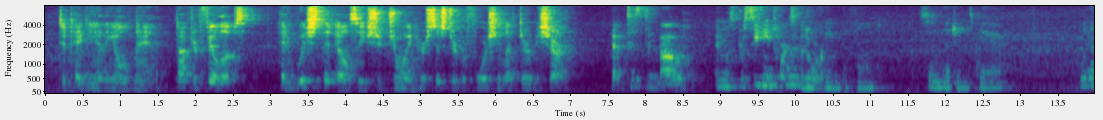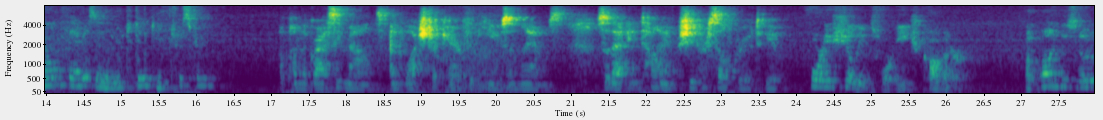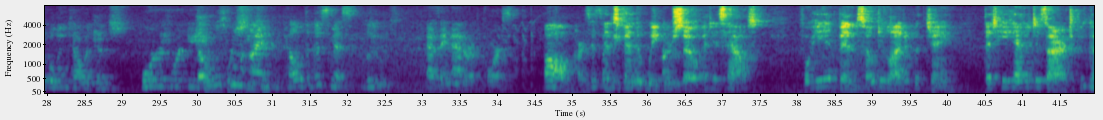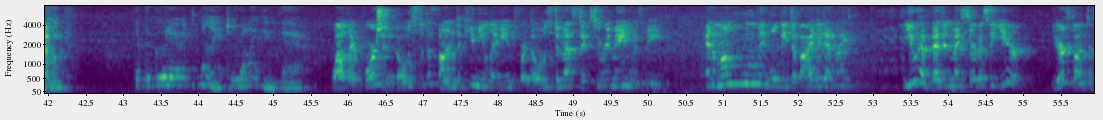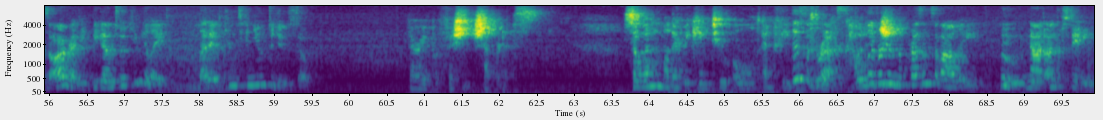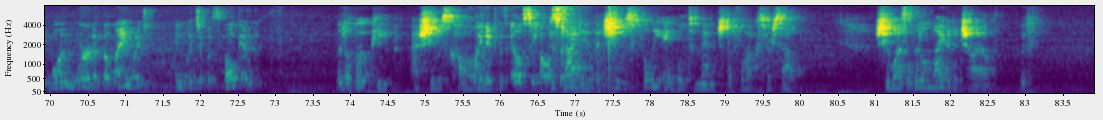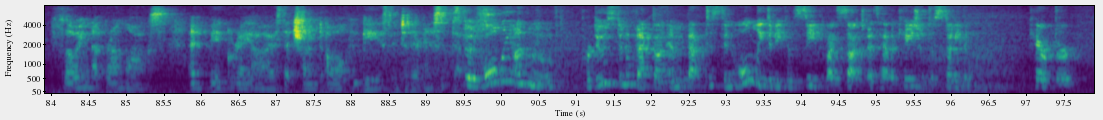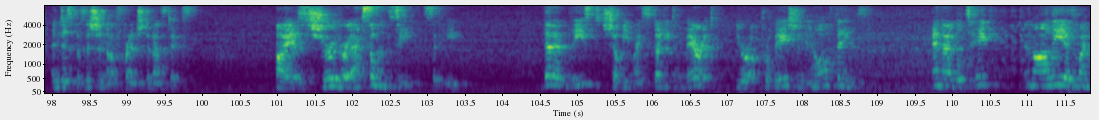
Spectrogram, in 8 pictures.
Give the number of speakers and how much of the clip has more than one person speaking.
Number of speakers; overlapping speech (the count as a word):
five, about 6%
